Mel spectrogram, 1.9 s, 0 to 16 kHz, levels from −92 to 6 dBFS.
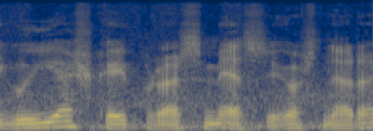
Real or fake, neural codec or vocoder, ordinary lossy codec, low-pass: fake; vocoder, 44.1 kHz, 128 mel bands every 256 samples, BigVGAN v2; AAC, 64 kbps; 14.4 kHz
